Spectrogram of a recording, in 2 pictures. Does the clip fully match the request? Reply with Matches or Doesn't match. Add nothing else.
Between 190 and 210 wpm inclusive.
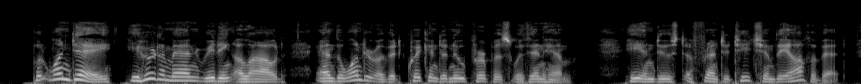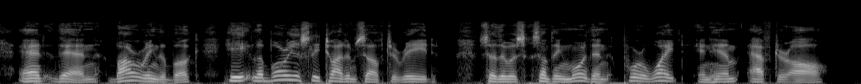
Doesn't match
